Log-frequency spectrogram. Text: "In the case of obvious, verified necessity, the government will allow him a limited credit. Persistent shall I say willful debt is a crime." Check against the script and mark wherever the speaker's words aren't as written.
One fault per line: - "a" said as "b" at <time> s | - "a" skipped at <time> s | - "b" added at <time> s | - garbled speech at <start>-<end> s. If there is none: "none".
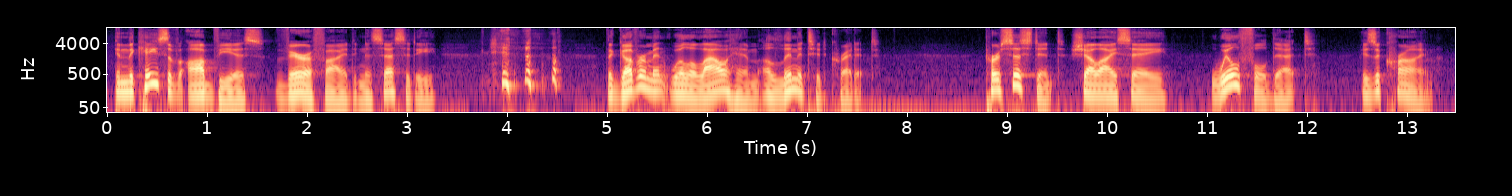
none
